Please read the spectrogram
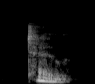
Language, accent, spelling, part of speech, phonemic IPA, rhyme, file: English, Southern England, tow, verb / noun, /təʊ/, -əʊ, LL-Q1860 (eng)-tow.wav
- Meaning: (verb) 1. To pull something behind one, such as by using a line, chain, or tongue 2. To aid someone behind by shielding them from wind resistance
